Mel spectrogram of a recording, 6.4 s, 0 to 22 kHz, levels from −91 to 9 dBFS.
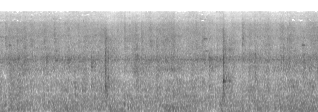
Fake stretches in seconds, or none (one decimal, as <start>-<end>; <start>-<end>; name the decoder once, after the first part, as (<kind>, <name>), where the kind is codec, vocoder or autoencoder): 2.0-3.5 (codec, SNAC); 4.2-5.7

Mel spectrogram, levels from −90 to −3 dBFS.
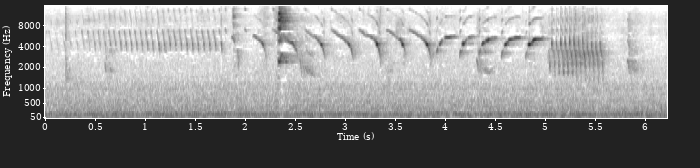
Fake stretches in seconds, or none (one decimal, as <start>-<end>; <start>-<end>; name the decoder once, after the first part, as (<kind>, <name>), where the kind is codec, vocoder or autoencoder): none

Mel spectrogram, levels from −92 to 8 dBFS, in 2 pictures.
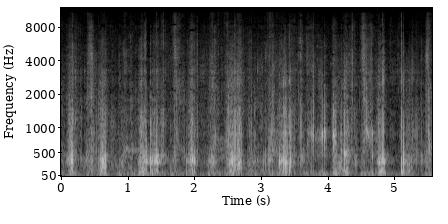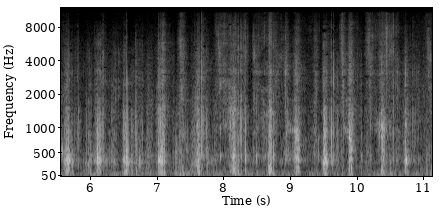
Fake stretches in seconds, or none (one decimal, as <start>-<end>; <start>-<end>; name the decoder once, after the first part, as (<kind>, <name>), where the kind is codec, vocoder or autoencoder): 5.3-6.6 (codec, DAC)

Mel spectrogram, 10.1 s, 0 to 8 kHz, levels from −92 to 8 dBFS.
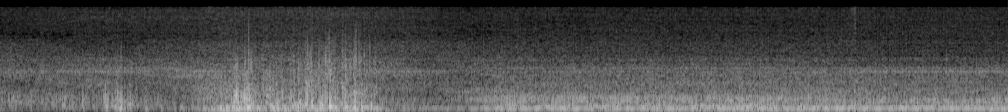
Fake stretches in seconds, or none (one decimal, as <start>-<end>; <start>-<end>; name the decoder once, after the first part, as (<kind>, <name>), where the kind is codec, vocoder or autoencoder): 0.0-10.1 (vocoder, WaveNeXt)

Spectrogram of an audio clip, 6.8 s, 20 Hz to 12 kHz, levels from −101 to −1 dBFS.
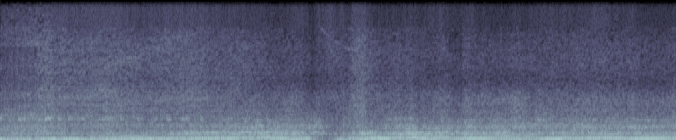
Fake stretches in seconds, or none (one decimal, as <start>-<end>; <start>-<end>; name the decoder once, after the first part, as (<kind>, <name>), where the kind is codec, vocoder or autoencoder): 5.2-6.8 (vocoder, BigVGAN v2)

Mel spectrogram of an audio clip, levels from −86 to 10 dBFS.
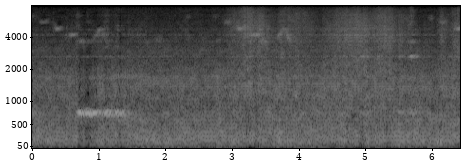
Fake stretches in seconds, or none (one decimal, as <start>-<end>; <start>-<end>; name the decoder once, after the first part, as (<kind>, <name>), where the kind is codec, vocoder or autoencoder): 0.0-6.4 (vocoder, Vocos)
